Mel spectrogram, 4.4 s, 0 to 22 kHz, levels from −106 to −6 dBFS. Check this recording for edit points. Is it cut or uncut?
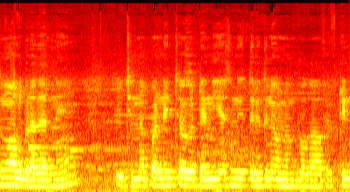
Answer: uncut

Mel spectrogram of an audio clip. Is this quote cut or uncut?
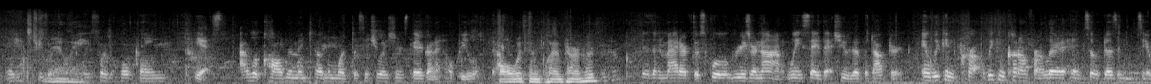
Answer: cut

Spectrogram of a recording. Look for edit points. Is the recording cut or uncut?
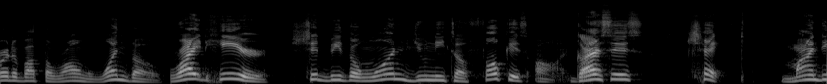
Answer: uncut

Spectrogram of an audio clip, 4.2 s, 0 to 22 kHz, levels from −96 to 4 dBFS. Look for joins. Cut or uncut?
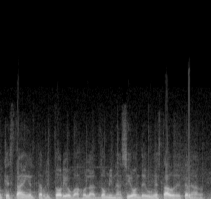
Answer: cut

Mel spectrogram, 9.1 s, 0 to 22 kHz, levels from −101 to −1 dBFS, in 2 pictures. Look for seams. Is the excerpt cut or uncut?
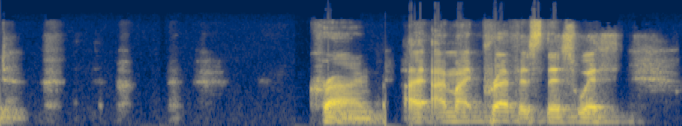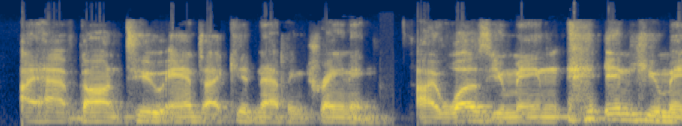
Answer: cut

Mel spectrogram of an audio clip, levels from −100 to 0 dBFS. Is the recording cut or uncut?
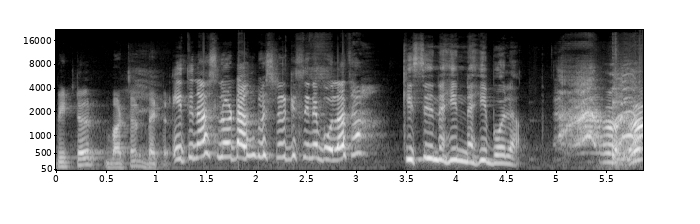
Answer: cut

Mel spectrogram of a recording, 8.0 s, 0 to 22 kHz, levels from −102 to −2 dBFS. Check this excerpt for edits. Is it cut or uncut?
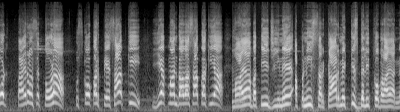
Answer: cut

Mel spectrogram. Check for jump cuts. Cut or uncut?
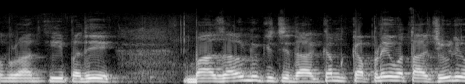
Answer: uncut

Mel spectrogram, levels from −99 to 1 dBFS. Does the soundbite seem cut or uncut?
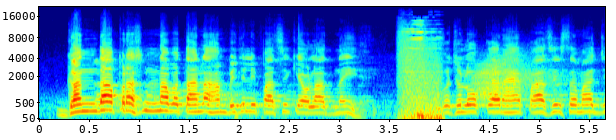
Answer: cut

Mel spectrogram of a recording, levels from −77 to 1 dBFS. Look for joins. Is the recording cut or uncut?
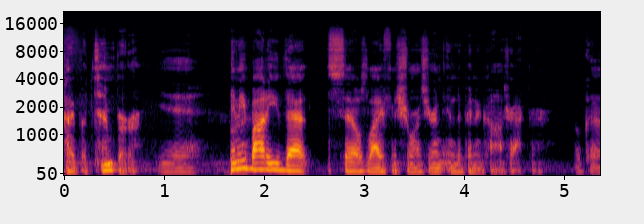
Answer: cut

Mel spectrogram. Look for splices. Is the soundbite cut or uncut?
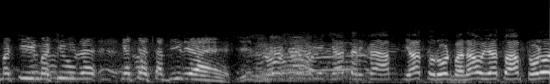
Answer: cut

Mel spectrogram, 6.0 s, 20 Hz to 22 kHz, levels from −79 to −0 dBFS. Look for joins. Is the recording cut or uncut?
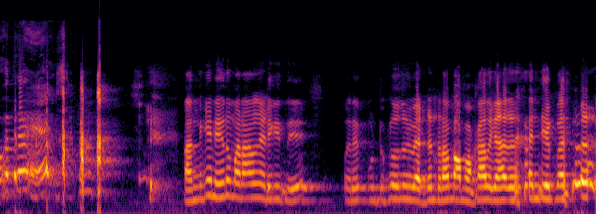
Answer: uncut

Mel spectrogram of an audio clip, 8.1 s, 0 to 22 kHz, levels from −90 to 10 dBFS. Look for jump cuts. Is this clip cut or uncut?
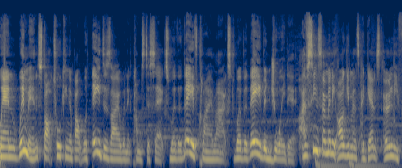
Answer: cut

